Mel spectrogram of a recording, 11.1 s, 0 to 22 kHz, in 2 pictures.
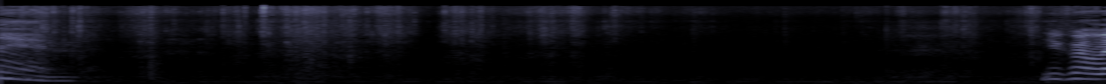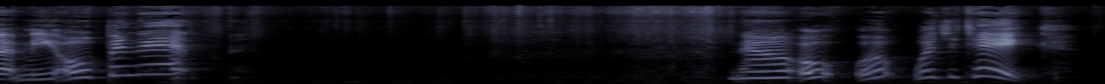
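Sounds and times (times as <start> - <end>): paper crinkling in cardboard box: 0.0 - 3.6, 4.4 - 9.3
low steady hum: 0.0 - 11.0.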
